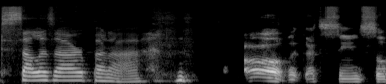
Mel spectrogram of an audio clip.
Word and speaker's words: Salazar Parra: and how do you pronounce that uh you pronounced it correct Salazar par oh but that seems so much better Salazar par the Magnificent Tada Tada yeah hey I like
